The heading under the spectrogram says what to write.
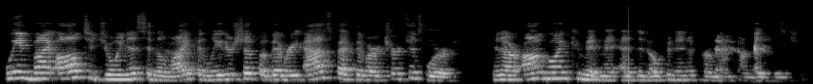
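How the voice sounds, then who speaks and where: A woman's voice: on the high side, fairly quick. A woman pastor, giving casual announcements and opening worship in a church sanctuary. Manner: conversational, relaxed with fillers. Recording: roomy church sanctuary from a distance.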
